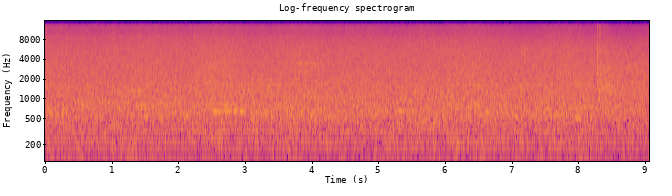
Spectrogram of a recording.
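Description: Steady wash of splashing water from finswimmers kicking in bi-fins as they race down the pool.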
